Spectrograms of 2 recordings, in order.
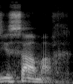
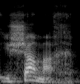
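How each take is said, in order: First: The second consonant is pronounced 's'. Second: The second consonant is pronounced 'sh'. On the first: It makes one happy. "the way it's read though is Yisamach" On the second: It makes one desolate or crazy. "read it the way it's written, so you read it with a shin"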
